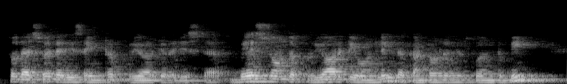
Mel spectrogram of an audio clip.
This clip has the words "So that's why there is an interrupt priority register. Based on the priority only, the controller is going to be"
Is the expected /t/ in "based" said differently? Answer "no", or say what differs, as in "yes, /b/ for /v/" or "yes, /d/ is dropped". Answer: no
